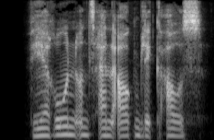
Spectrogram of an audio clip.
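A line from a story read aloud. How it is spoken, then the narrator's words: Plain. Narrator (German): sagte sie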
